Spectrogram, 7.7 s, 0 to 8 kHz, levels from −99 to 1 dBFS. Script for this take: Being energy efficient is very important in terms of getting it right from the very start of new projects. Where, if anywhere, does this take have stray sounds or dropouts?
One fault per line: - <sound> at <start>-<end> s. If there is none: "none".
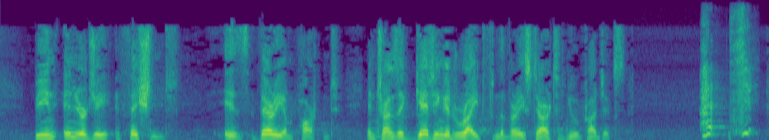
- sneeze at 7.0-7.6 s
